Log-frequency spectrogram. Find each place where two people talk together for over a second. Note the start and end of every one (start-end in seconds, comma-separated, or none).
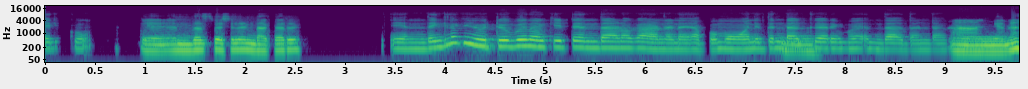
none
